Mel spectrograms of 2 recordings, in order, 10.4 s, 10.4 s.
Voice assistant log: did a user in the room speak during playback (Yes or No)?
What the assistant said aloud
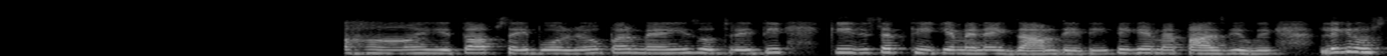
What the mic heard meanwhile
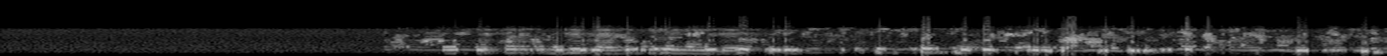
Yes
